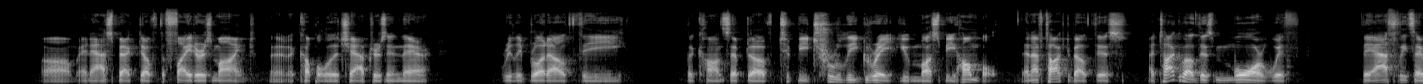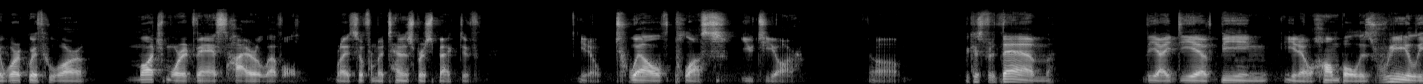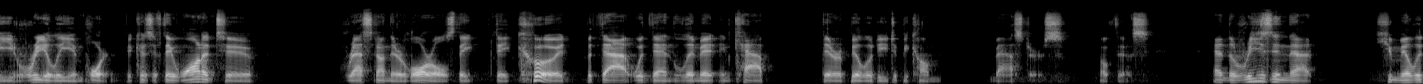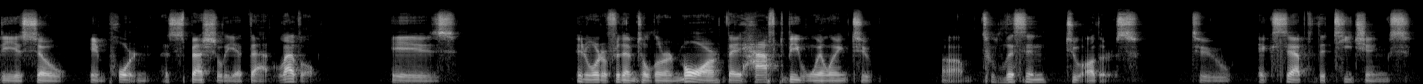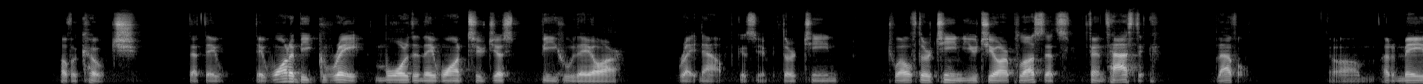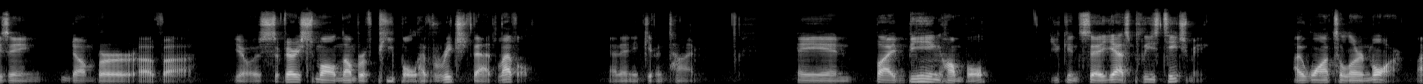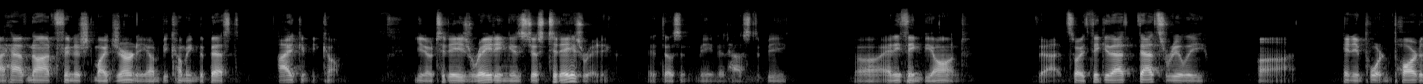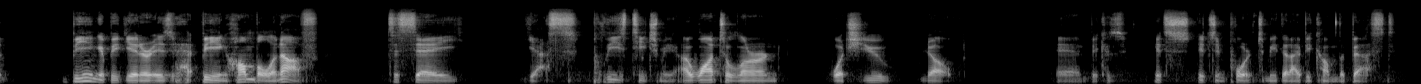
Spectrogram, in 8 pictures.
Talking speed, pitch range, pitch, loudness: 150 wpm, 80-100 Hz, 90 Hz, -22 LUFS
